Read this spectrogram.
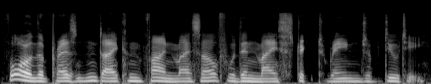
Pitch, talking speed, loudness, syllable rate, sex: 145 Hz, 165 wpm, -19 LUFS, 4.5 syllables/s, female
